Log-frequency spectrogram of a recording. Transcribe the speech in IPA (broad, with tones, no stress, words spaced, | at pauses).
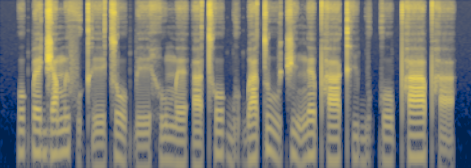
o˦k͡pɛ˦d͡ʒa˦mɪ˦ fʊ˨kʼeː˨t͡soː˦˨ k͡peː˨huː˦mɛ˦ | a˨tʰoː˦ɡ͡bo˨ɡ͡ba˦ tuː˦˨t͡ʃi˦˨ŋɛ˦ pʰaː˦kʰi˦bo˦koː˦ pʰaː˦ pʰa˨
